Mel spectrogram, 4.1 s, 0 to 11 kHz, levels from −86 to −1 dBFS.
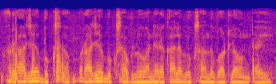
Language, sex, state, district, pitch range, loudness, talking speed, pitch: Telugu, male, Andhra Pradesh, Chittoor, 95-105 Hz, -19 LUFS, 175 wpm, 100 Hz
